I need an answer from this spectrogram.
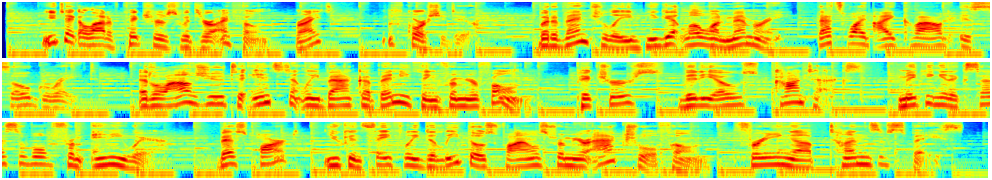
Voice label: Narration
